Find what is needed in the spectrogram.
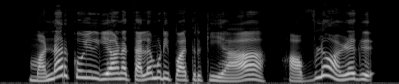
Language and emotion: Tamil, happy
